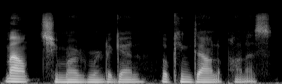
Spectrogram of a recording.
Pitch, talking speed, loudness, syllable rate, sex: 115 Hz, 170 wpm, -21 LUFS, 5.1 syllables/s, male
